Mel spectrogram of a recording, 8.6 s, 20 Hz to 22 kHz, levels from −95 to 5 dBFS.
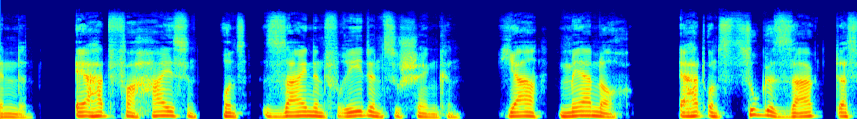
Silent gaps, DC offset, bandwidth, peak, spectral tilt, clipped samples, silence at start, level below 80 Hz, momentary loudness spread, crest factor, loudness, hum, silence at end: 0.42-0.73 s, 1.99-2.19 s, 2.50-2.58 s, 4.65-4.98 s, 5.47-5.55 s, 6.33-6.76 s, 8.24-8.34 s; under 0.1%; 13 kHz; -2 dBFS; -7 dB/octave; under 0.1%; 0 s; -54 dBFS; 11 LU; 16 dB; -19 LUFS; none; 0 s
